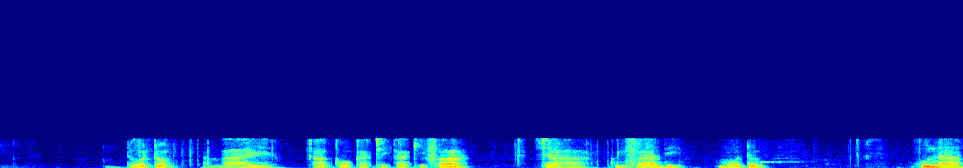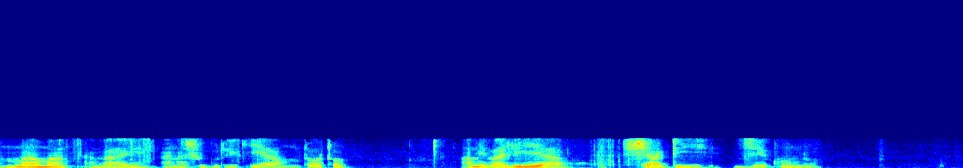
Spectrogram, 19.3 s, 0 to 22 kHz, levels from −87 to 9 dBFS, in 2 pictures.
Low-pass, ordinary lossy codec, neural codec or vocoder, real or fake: 7.2 kHz; AAC, 16 kbps; vocoder, 44.1 kHz, 128 mel bands, Pupu-Vocoder; fake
